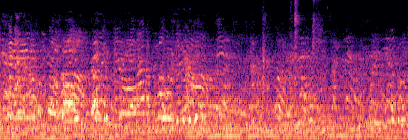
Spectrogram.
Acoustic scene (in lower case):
residential area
